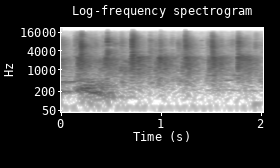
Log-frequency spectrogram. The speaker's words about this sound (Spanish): oferta de palmas al Señor con todo su corazón, hermano.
